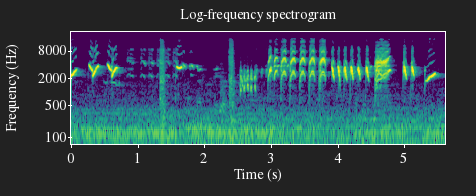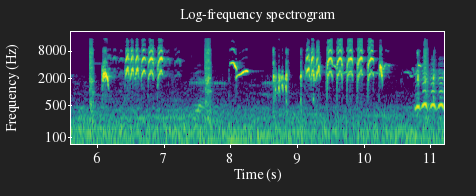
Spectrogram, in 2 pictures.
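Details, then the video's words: Greater green leafbird song used as an agitating lure: varied whistled phrases interleaved with long bouts of rapid, bright chattering notes, some lower buzzy elements near the end. "PANCING CUCAK IJO JADI EMOSI"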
